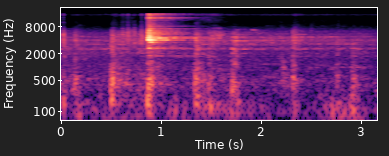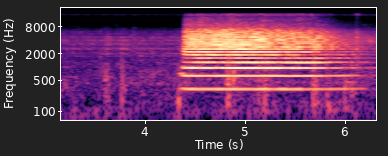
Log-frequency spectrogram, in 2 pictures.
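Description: Indian Railways passenger coaches rolling past with the steady clickety-clack of wheels over rail joints and a brief high squeal just under a second in. Past the middle, a loud single-note locomotive air horn sounds for about two seconds, then fades.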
